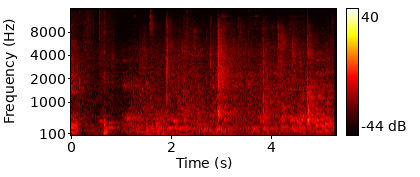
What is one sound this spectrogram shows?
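People murmur quietly in a large echoing hall.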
